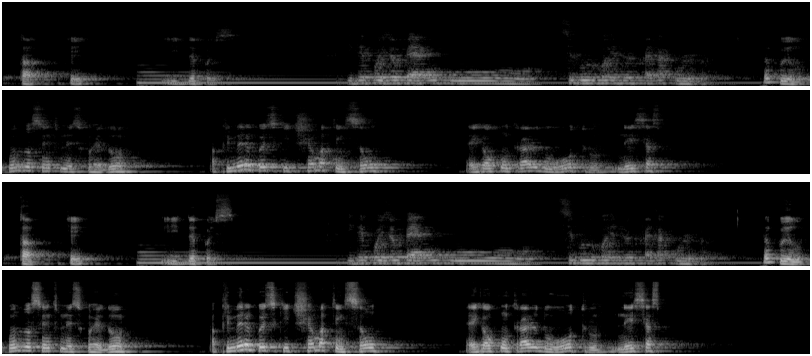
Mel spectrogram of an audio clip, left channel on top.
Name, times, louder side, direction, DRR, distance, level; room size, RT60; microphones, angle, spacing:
Bass guitar, 1.3-7.6, right 2 dB, 5° left, 1.6 m, -46 dB
voice 1, 1.6-2.3 7.6-9.4 10.2-11.9 12.7-14.7, right 5 dB, 60° right, 0.3 m, -27 dB
voice 2, 3.4-5.3 5.6-7.0, equal, 30° right, 1.2 m, -35 dB
11.0 x 4.0 x 3.0 m
head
